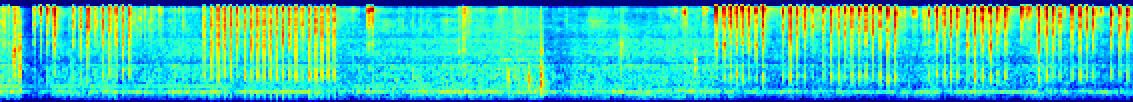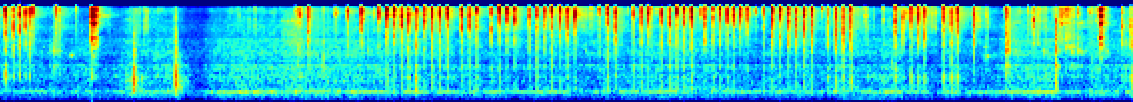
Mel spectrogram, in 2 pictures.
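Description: Metal tools clicking, scraping and knocking against the loose copper segments of a DC generator's broken commutator as they are pried off the armature, with a few sharper knocks. A steady hum and hiss run underneath.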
